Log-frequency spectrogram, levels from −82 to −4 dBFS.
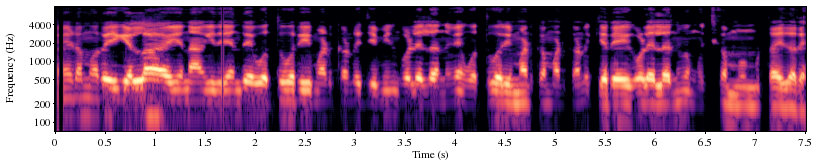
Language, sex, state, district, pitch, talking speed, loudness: Kannada, male, Karnataka, Mysore, 115 Hz, 130 wpm, -15 LUFS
